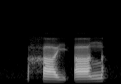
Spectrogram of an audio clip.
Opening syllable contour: low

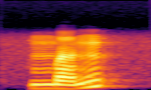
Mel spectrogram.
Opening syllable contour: rising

